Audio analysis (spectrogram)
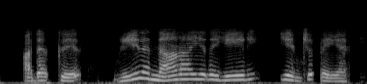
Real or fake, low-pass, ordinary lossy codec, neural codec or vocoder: fake; 5.4 kHz; none; codec, 24 kHz, 0.9 kbps, WavTokenizer, medium music audio release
